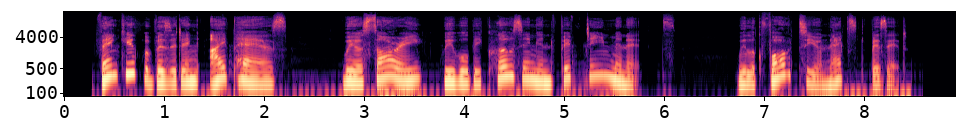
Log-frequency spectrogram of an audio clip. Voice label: en normal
